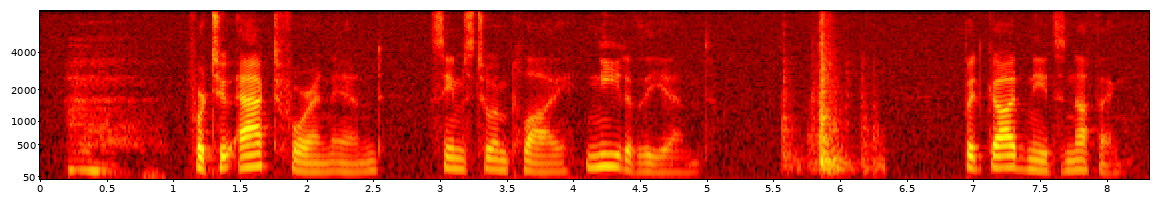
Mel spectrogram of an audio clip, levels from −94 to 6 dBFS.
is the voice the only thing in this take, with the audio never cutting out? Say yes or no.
no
